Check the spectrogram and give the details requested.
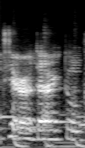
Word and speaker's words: pterodactyl: Why can't you hear a pterodactyl going to the bathroom? The P is silent.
